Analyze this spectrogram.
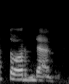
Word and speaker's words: tortoise: Tortoise. Tortoise. Tulisannya tortoise, tapi cara bacanya tordas.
